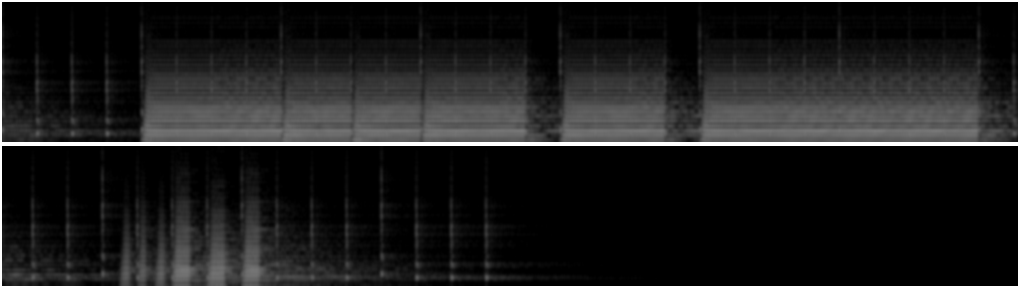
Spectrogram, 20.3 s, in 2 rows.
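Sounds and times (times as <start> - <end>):
low brass: 1.4 - 10.5, 11.4 - 13.9.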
